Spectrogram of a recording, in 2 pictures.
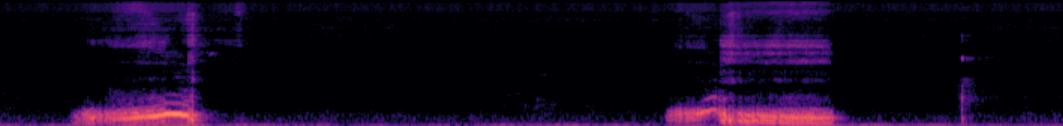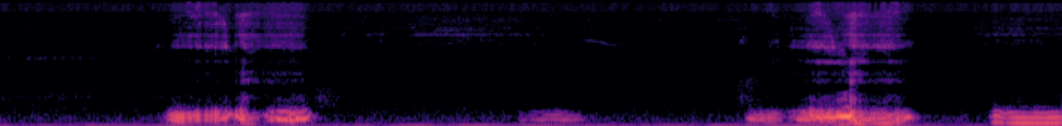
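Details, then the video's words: Welsh Corgi deep asleep after an energy burst, giving rough, throaty snores about every four seconds. Each lasts under a second, with faint snuffles between them in an otherwise quiet room. "웰시코기 ◇코골이수술해야되나~ㅋㅋ 에너지폭발후 꿀잠"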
